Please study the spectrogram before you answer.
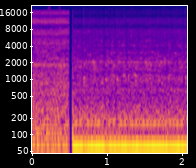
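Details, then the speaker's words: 1976 Ford F-250 with 390 V8, formerly locked up, idling after small repairs: deep, even idle rumble with no misses, knocks or hunting; it runs better the more it is driven; normal idle. "the more and more he drives this, the better and better it runs."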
